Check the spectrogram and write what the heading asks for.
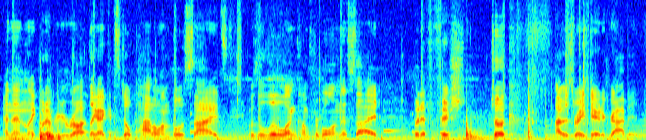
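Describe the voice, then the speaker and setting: A man's voice: on the low side, little pitch movement, fairly quick, music in the background. A man in his thirties casually explaining a how-to job in a backyard, chatty and rambling, with lots of fillers. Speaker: outdoor channel host. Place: backyard lawn, outdoors.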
